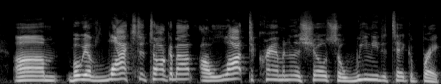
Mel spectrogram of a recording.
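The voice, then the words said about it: Slightly worn, hoarse voice. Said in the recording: “My voice is a little shot”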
